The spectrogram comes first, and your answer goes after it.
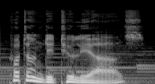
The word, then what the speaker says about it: Coton de Tuléar: Coton de Tuléars, pronounced Coton de Tuléar, are small and incredibly affectionate dogs with a white, long coat that does not shed.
